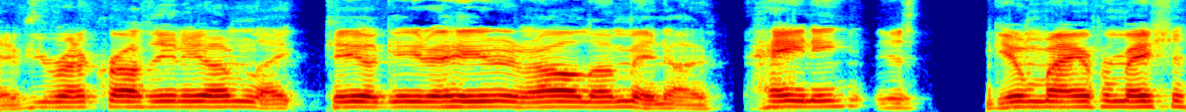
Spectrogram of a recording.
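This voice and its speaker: With an American accent and an unremarkable speaking voice, the speaker moves at a fairly quick pace, with fairly even intonation and big swings in loudness. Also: man, fairly high pitch for a man. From US South, Georgia. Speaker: podcast host. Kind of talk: casual chat.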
